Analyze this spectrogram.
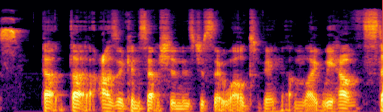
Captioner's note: laughing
